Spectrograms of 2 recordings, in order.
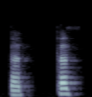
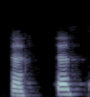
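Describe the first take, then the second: Both takes have the same delivery.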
